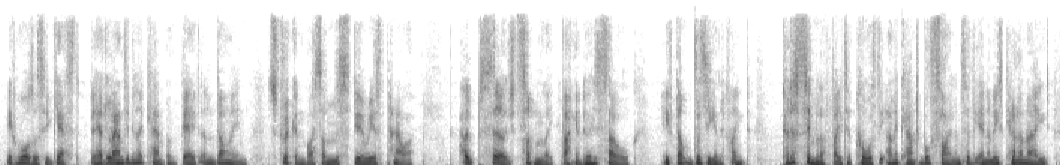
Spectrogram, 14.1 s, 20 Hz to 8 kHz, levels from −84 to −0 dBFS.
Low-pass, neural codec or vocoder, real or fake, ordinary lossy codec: 7.2 kHz; codec, 24 kHz, 1.5 kbps, HILCodec; fake; AAC, 32 kbps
